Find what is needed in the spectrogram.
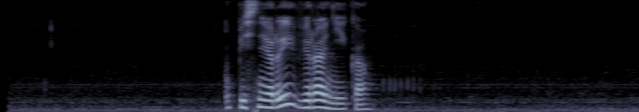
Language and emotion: Russian, neutral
